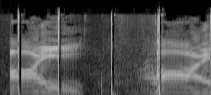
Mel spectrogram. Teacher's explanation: saying the awe that the bostonians have for car and then moving the tongue towards e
